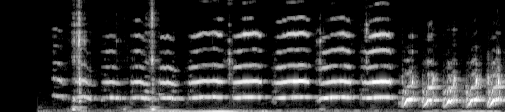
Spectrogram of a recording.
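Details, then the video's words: Waterslager canary singing for training: soft pulsed whistles in a rolling tour, ending in quick bubbling up-and-down notes, over faint low background rumble. "Legendary Waterslager Canary Singing For Training - وتر سلاجر"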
